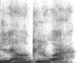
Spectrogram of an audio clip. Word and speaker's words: Langlois: Okay, well, it should be Langlois. O-I in French is pronounced wa.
